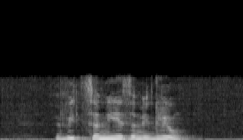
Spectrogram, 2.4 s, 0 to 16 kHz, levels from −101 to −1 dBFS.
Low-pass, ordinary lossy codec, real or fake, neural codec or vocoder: 7.2 kHz; none; fake; codec, 16 kHz, 16 kbps, FreqCodec, smaller model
